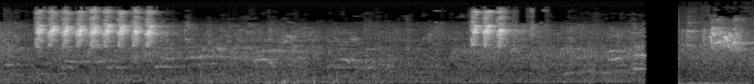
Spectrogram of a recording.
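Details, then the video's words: Budgerigar producing fast trains of rapidly repeated high chirps, a long burst followed by a shorter one, then a softer chirp after a brief dropout. "Australian bajri parrot"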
